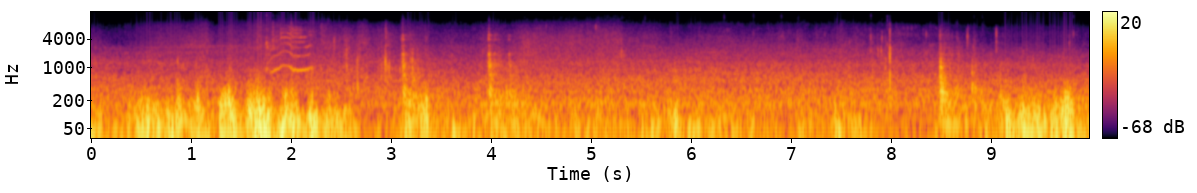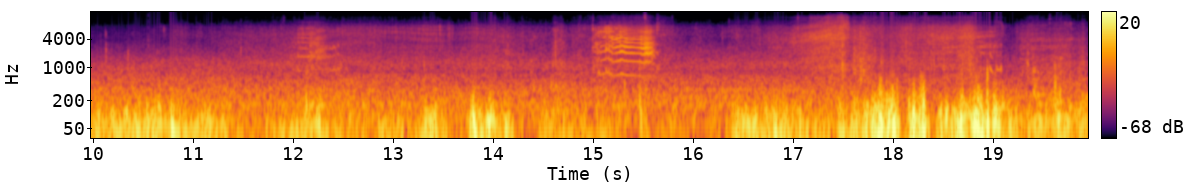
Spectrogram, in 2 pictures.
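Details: Domestic cat in Japan crying "nyaa nyaa", wanting to play, as someone plays with it: a few short wavering meows over steady low rumble and handling bumps, with thin high whistled calls of a black kite near the end.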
